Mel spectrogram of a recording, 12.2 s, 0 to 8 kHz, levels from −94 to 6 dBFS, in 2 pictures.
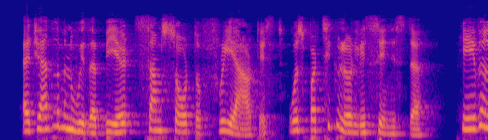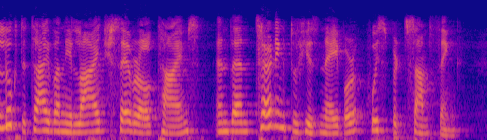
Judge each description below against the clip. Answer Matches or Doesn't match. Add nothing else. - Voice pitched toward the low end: Doesn't match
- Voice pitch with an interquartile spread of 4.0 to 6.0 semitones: Matches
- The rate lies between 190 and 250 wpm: Doesn't match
